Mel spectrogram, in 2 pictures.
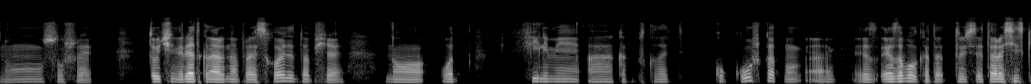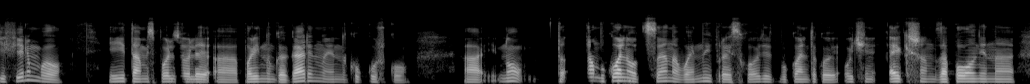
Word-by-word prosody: Ну, 120 +2 -11
слушай, 110 -2 -2 0.6
это 130 - +1
очень 130 0 +4
редко, 130 +1 +6
наверно, 120 0 +3
происходит 135 +5 0
вообще, 110 -1 -2 0.4
но 115 -1 -3
вот 120 -1 -3 0.4
в - - -27
фильме, 130 -3 -4
а, 120 0 -6
как 115 -2 -12
бы - - -15
сказать, 115 0 -11 0.4
"Кукушка" - - -3
ну, - - -7
э, - - -7 0.2
я 120 - -3
я 130 +1 +4
забыл 140 0 +3
как-то, 110 -1 -5
то 130 - -4
есть 125 - +1
это 130 0 +3
российский 130 +2 +4
фильм 175 +7 -2
был, 115 -6 +1 0.4
и 140 +2 -1
там 130 -2 +2
использовали, 125 -3 +1
а, 110 -1 -1
Полину 130 0 +1
Гагарину, 140 +6 +3
именно 115 -1 -8
"Кукушку". 115 -3 -8 0.5
А, 115 -1 +3
и - - -16
ну, 150 +1 -1 0.3
та - - -3 0.2
там 175 -1 +2
буквально 165 +2 +5
вот 130 - 0
сцена 145 -3 +4
войны 130 +6 -3
происходит, 120 +2 -2
буквально 115 0 -2
такой 110 -1 -2
очень 125 -1 -1
экшен 130 -2 +4
заполнена, 125 -1 +2
125 Hz, 150 wpm, -26 LUFS, 115-135 Hz, 0.6 s, редко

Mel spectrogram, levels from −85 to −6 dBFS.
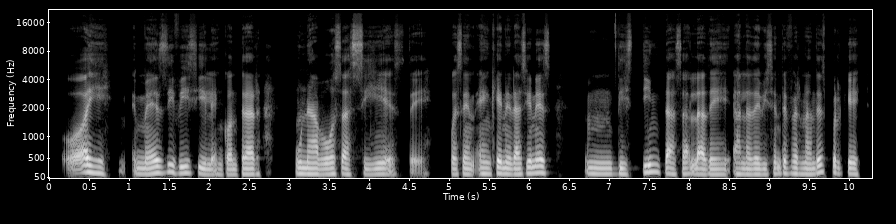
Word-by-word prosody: ¡Uy!, 165 - +2 0.2
me 130 +2 +2
es 150 0 +2
difícil 145 -6 0
encontrar 120 +1 0 0.4
una 130 -1 +3
voz 125 +2 +1
así, 125 0 -1
este, - - -7 0.2
pues 125 0 -3
en 125 -3 +1
en 135 -1 -1
generaciones, 145 +3 +2 0.4
mm, 130 -1 -1
distintas 130 +3 -1
a 130 - 0
la 125 -1 +3
de 120 0 -1
a 130 - -2
la 125 -1 +1
de 125 0 +2
Vicente 125 +4 -2
Fernández 135 +4 0
porque, 130 -4 -1
130 Hz, 140 wpm, -24 LUFS, 125-145 Hz, 0.4 s, una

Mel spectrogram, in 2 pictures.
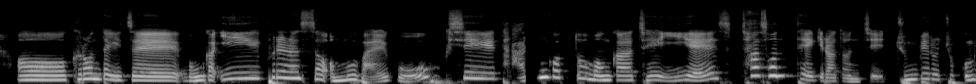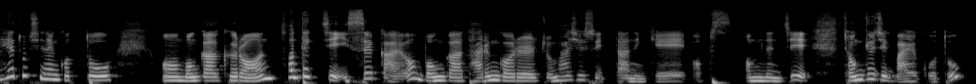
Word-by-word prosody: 어 205 0 +5
그런데 245 -2 +3
이제 185 -3 +5
뭔가 190 +4 +2
이 275 +4 +1
프리랜서 290 -6 +3
업무 190 +7 +3
말고 160 - -2
혹시 275 -3 0
다른 325 +2 +2
것도 315 -5 -3
뭔가 200 -1 +2
제2의 195 +4 0
스 - - -11
차선책 400 - +1
이라든지. 155 - -5
준비를 230 +1 -2
쪼끔 205 +3 -4
해 350 +5 0
두시는 335 - -2
것도 195 -1 -1 0.4
어 180 0 0
뭔가 175 0 +1
그런 180 - +1
선택지에 335 +3 0
있을까요? 270 -5 -3
뭔가 170 -1 0
다른 185 +7 -1
거를 165 -3 -3
좀 160 +1 -5
하실 205 +3 -8
수 - - -10
있다는 135 -2 -8
게 130 - -6
없스 - - -11
없는지 160 - -2 0.3
정규직 205 +1 -1
말고도? 135 - -6
200 Hz, 260 characters per minute, -25 LUFS, 175-270 Hz, 0.4 s, 어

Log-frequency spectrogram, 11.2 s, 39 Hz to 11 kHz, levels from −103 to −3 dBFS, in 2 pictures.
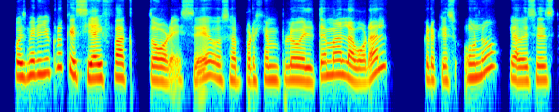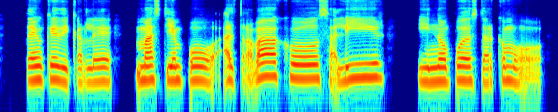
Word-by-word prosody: Pues, 235 0 +4
mira 255 +1 +3
yo 280 +1 0
creo 380 +1 -2
que 260 - +3
sí 245 -3 +2
hay 215 0 +7
factores, 200 -5 +1
¿eh? 250 - +1
O 220 -3 -1
sea 195 -1 -4
por 195 +2 -5
ejemplo 200 0 -1
el 185 -2 +1
tema 255 +3 +1
laboral, 245 - +2 0.3
creo 200 -1 -3
que 195 - -5
es 190 - -9
uno. 285 - -1
Que 210 - -1
a - - +3
veces 190 +1 -1 0.3
tengo 195 0 +2
que 205 - +1
dedicarle 180 0 -1 0.2
más 195 0 +3
tiempo 195 -1 -1
al 190 - -2
trabajo, 220 -2 +3
salir 220 +3 -2 0.3
y 185 0 -4
no 185 0 +1
puedo 195 0 +2
estar 175 -2 -5
como, 195 -2 -5
200 Hz, 195 wpm, -21 LUFS, 190-225 Hz, 0.3 s, hay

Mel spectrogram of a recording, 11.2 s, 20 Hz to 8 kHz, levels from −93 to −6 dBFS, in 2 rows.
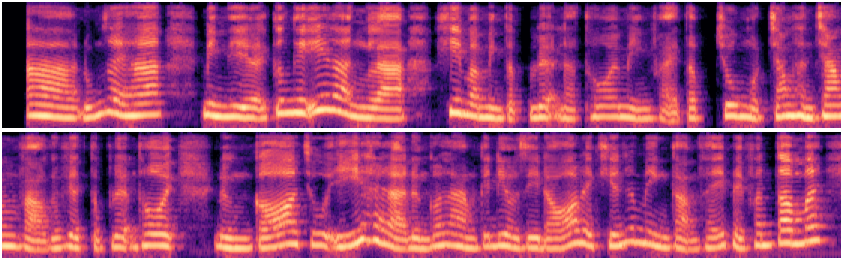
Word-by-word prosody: À, 220 -4 +3
đúng 200 +5 -1
rồi 285 0 0
ha. 240 +2 +4 0.3
Mình 225 -4 +3
thì 205 -2 +3
lại 190 -1 -1
cứ 275 - +1
nghĩ 290 +5 +3
rằng 275 -11 +1
là 175 -2 +3 0.2
khi 290 -2 +2
mà 230 -4 +1
mình 195 -3 +1
tập 170 -2 -7
luyện 200 +1 -2
là 180 -2 -4
thôi, 210 +1 -4
mình 180 -3 -2
phải 145 -3 -2
tập 185 +4 -6
trung 220 -1 0
100% 220 +3 +2
vào 175 -6 -1
cái 185 - -3
việc 200 -2 -3
tập 175 - -9
luyện 200 -1 -4
thôi. 230 +1 +1 0.3
Đừng 185 -3 0
có 210 +7 +2
chú 245 -2 -4
ý 220 - +1
hay 320 - +1
là 180 -6 +2
đừng 180 -1 -2
có 225 - -2
làm 220 -6 -1
cái 215 - -5
điều 220 -2 0
gì 190 0 -1
đó 180 +8 -1
để 250 - 0
khiến 225 +1 -2
cho 300 - -5
mình 240 -8 -2
cảm 175 -4 -4
thấy 195 +4 -3
phải 200 -7 -2
phân 235 +5 -2
tâm 280 +1 +5
ấy. 320 - +3
210 Hz, 280 wpm, -17 LUFS, 190-235 Hz, 0.3 s, tâm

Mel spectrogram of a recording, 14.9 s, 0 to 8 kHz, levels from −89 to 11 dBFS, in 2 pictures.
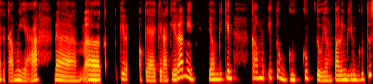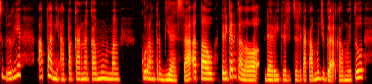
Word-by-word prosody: ke 165 - -5
kamu 150 +2 0
ya. 160 +5 +1 0.4
Nah, 145 -4 +2
m 140 - -8
eee, 170 -1 +6
ke - - -10 0.3
kir 195 -3 -2 0.3
oke, 140 -2 -3
kira-kira 170 - +1
nih 255 -8 0 0.4
yang 185 0 +2
bikin 220 +5 0 0.3
kamu 225 0 -2
itu 240 +1 -5
gugup 175 +6 -3
tuh, 170 -8 -1
yang 145 +1 -5
paling 165 +1 +1
bikin 170 0 -1
gugup 175 +3 -6
tuh - - +4
sebenernya 255 - -1 0.3
apa 290 -6 +1
nih? 210 - +3
Apa 180 +2 -2
karena 195 0 0
kamu 200 +2 +1
memang 190 -1 0 0.4
kurang 210 -3 +1
terbiasa? 165 -4 +2
Atau 210 -4 +4 0.2
tadi 205 0 +2
kan 270 0 +3
kalau 160 -8 +4 0.2
dari 165 -1 +2
terz 165 -3 -6
cerita 160 -1 -4
kamu 180 +8 0
juga 190 -3 +2
kamu 160 +1 -3
itu, 250 +5 +1
180 Hz, 170 wpm, -24 LUFS, 160-210 Hz, 0.4 s, eee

